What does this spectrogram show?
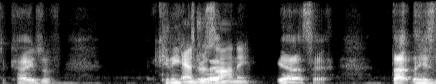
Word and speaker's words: Androzani: sarcastically, it was the caves of, I can't pronounce it, caves of, can you? Androzani.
